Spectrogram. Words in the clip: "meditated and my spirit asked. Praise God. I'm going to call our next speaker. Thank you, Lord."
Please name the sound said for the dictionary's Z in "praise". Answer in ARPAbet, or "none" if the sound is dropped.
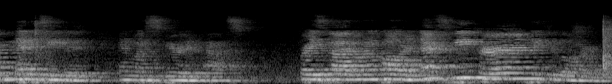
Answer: Z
